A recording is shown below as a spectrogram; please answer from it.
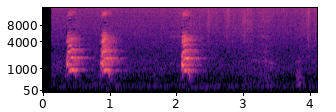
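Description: A dog barking three times: short, high-pitched barks, the first two half a second apart and the third about a second later.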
